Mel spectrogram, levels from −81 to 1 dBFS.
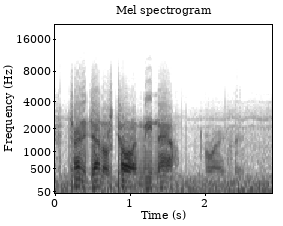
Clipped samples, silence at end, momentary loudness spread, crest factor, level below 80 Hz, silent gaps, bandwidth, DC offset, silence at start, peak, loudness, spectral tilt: under 0.1%; 0 s; 18 LU; 16 dB; -34 dBFS; none; 8.6 kHz; under 0.1%; 0 s; 0 dBFS; -16 LUFS; -7.5 dB/octave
